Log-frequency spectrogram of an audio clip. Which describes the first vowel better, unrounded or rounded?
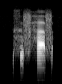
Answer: unrounded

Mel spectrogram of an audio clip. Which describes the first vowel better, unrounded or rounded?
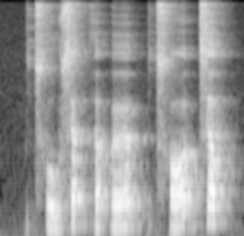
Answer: rounded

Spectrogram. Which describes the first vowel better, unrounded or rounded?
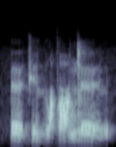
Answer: rounded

